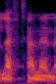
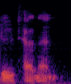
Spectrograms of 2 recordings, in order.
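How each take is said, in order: First: It is pronounced the British way. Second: It is pronounced the American way. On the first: "we say lieutenant" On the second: "Americans say lieutenant"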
